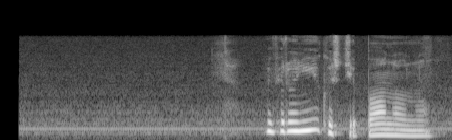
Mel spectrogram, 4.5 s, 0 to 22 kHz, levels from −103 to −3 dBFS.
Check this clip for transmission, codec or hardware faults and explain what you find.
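One codec fault is present in this speech clip. At 2.81 s, compressed frames are skipped. A single frame, roughly 20 ms of audio, never reaches the output. The speech jumps forward by that amount.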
